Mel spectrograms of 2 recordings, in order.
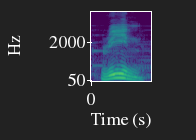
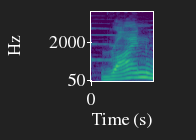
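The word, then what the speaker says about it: Ryne: I just say Reen the way they say Reen. I also said Rhine would have been how I would have pronounced it, yes. And I'm almost certain that when I first arrived here and I had to say the word myself, I said Rhine, like rind, Rhine.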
